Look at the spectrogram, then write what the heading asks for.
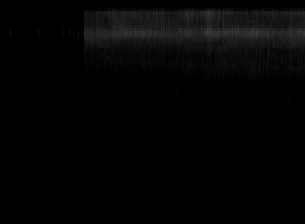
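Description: Raw chicken pieces sizzling as they hit hot oil and spice paste in a metal cooking pot. The sizzle starts suddenly about a second and a half in, after near silence, and then runs steadily.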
